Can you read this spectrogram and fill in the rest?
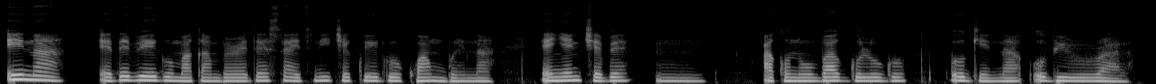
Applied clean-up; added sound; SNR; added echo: none; none; none; none.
